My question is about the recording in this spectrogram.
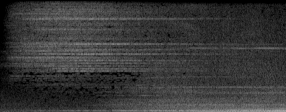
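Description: Soundtrack sound effect for a magic transition: a bright high shimmer starts suddenly, and a low sustained drone swells up beneath it about halfway through, growing steadily louder.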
